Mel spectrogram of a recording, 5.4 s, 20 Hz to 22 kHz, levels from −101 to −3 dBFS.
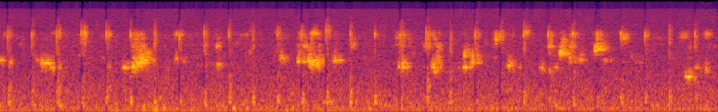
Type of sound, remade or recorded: recorded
